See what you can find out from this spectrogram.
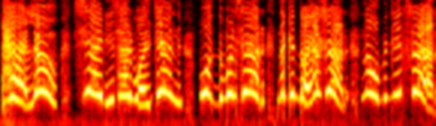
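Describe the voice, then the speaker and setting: A woman's cartoonish character voice, squeaky and extremely high-pitched, at a fairly quick pace with a dry, close sound and no echo. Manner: giddy, gushing.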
